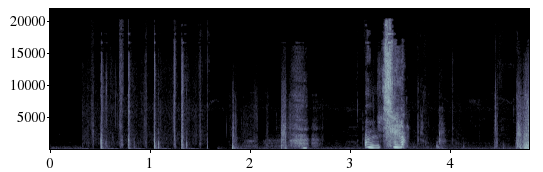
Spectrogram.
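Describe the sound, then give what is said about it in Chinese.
A man's sneeze in a dramatized story, a sudden noisy voiced burst that stands out after a scattered run of quiet sharp taps and clicks. “展昭突然一个喷嚏，伸手揉鼻子”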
